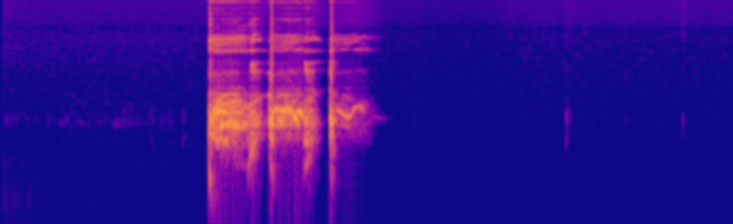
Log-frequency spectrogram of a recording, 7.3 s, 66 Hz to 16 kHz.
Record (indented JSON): {
  "cough_length": "7.3 s",
  "cough_amplitude": 28774,
  "cough_signal_mean_std_ratio": 0.31,
  "survey_phase": "beta (2021-08-13 to 2022-03-07)",
  "age": "65+",
  "gender": "Male",
  "wearing_mask": "No",
  "symptom_fatigue": true,
  "smoker_status": "Never smoked",
  "respiratory_condition_asthma": false,
  "respiratory_condition_other": false,
  "recruitment_source": "REACT",
  "submission_delay": "2 days",
  "covid_test_result": "Negative",
  "covid_test_method": "RT-qPCR"
}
